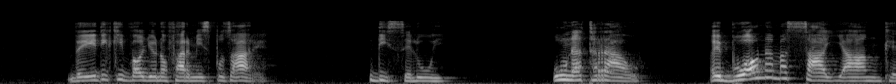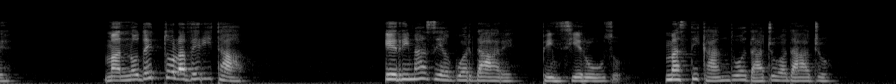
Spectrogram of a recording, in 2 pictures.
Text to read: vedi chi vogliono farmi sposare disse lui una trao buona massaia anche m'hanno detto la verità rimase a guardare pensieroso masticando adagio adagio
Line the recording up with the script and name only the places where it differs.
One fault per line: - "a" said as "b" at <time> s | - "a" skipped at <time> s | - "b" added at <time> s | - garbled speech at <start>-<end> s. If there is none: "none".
- "e" added at 7.1 s
- "e" added at 12.8 s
